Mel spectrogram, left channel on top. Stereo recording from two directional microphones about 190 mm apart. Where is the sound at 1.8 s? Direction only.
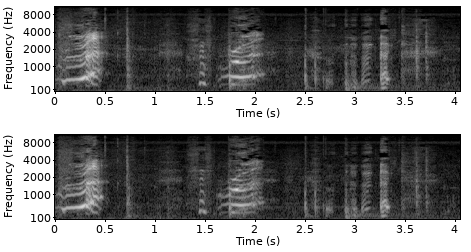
25° right (ahead or behind).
